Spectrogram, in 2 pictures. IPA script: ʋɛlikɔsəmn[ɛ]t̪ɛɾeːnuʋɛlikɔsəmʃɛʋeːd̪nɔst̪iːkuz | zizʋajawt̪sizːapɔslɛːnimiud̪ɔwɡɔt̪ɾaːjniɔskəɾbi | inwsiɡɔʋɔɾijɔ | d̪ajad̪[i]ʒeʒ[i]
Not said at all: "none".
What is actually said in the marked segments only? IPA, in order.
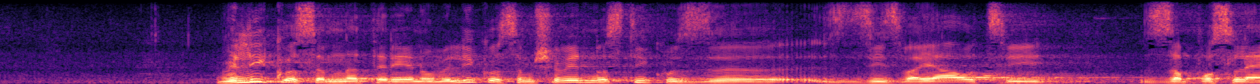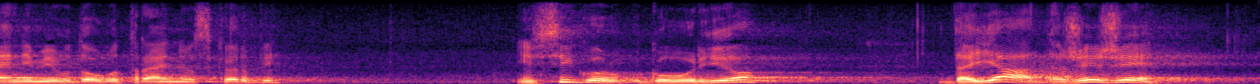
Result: a, a, e

